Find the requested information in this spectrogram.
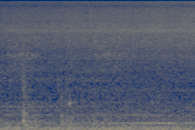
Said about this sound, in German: Da war so ein Zischen, das klang echt nicht gut. Das Zischen ist in deinem Kopf, du Idiot. Nein, nein, wirklich. Hört doch mal hin.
